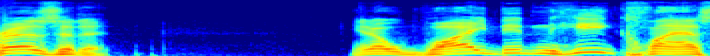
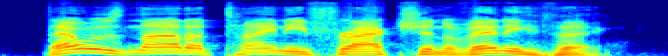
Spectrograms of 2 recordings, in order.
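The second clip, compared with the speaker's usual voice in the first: ordinary talk, nothing marked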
